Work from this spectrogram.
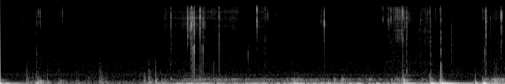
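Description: Long painted fingernails of both hands scratch and tap the hollow metal mesh grille on top of a black Blue Yeti USB microphone. The result is dense, low, thumping rumble with soft scraping and occasional bright, short clicks, growing busier and louder toward the end.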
